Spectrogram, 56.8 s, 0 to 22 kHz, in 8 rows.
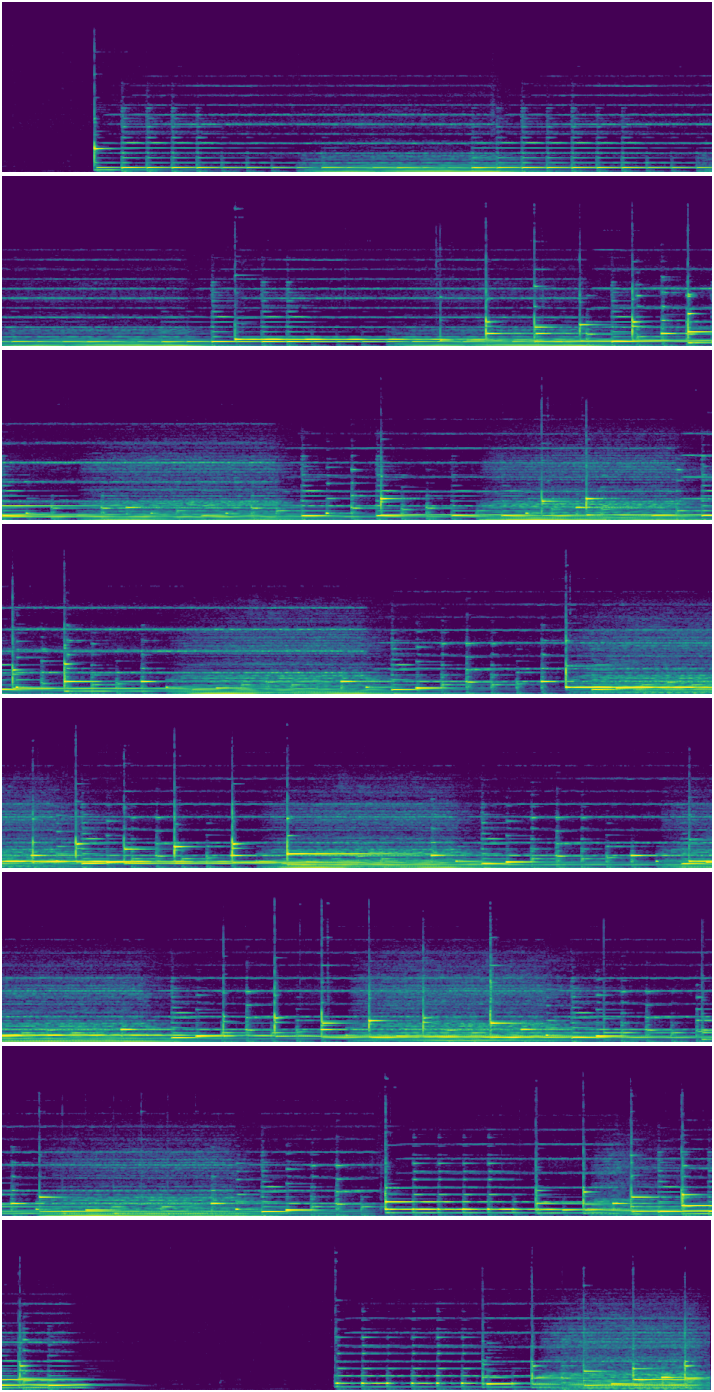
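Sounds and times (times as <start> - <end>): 
MIDI arpeggio in free improvisation: 1.0 - 1.6, 9.4 - 16.6, 17.7 - 25.4, 27.0 - 45.2, 46.0 - 51.0, 54.5 - 56.7
MIDI vibraphone: 1.0 - 2.1, 9.4 - 50.8, 54.5 - 56.7
MIDI piano: 1.0 - 51.3, 53.0 - 56.7
MIDI string ensemble: 11.4 - 17.4, 19.0 - 21.4, 23.0 - 25.4, 27.0 - 30.0, 30.7 - 33.7, 35.0 - 37.5, 43.0 - 45.5, 55.0 - 56.7.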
